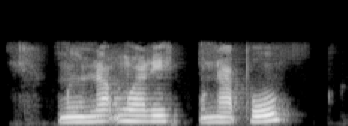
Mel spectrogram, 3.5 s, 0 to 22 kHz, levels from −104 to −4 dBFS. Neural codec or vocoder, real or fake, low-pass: none; real; 5.4 kHz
